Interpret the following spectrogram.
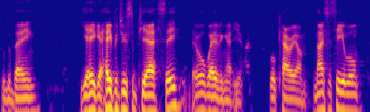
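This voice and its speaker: Deep-voiced energetic webinar host. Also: male voice, a little fast, no room sound, clean studio sound. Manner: energetic, chatty, greets viewers by name. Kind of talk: live webinar presenting. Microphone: video call.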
